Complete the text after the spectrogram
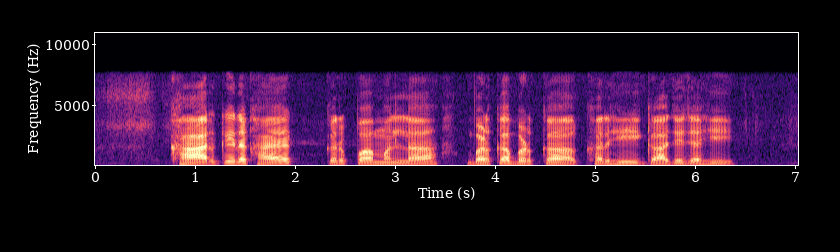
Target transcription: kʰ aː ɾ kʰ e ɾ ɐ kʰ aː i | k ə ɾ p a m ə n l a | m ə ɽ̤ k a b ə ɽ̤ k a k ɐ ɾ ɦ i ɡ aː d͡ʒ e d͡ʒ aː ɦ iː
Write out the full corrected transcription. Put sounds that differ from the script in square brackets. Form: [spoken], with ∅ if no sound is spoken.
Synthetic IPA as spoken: kʰ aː ɾ [k] e ɾ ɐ kʰ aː [e] | k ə ɾ p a m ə n l a | [b] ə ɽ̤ k a b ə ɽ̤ k a [kʰ] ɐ ɾ ɦ i ɡ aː d͡ʒ e d͡ʒ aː ɦ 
